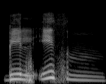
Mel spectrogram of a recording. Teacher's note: Pastikan tu pastikan bukan sin Pastikan hujung lidah keluar. Bil bil tu kena bunyi. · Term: huruf tha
